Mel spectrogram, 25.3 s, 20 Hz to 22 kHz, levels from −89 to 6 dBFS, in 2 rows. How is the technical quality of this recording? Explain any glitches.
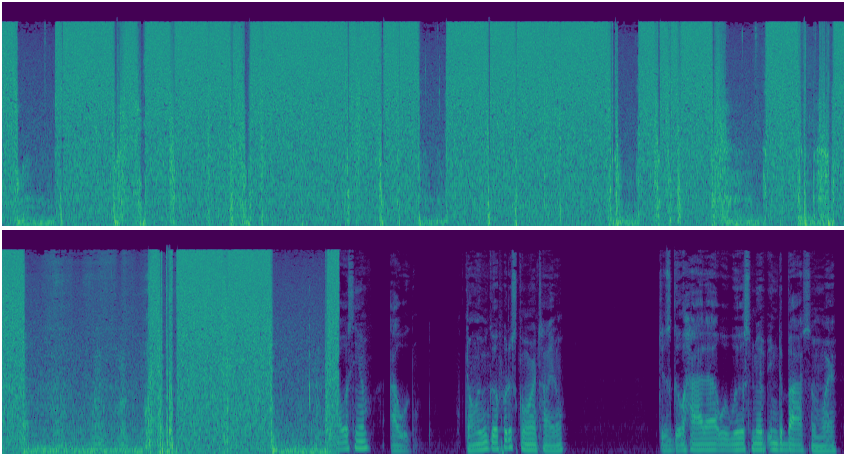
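Poor: the first 17.69 seconds carry a serious decoding fault, samples built from the wrong bytes. The reader assembles each speech sample from its bytes in the wrong order or at a misaligned offset, so the rapidly fluctuating low-order bits end up as the most significant part of every value. From 0.0 s to 17.69 s this turns the speech into loud, harsh broadband noise, and it stops just before "was him I would".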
